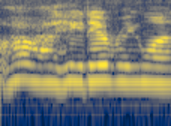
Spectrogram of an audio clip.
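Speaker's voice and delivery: normal talking voice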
